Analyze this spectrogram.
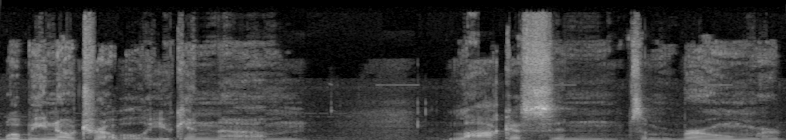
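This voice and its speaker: A man performs a put-on character voice, raspy and fairly low in pitch. Clear background noise runs behind him. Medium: actual play. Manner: halting, folksy, working-class speech.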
